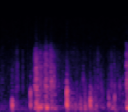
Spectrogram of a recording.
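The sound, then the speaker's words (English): Quick, heavy footsteps thump up a flight of stairs from a house's garage at a hurried pace, ending in a solid thunk at the inside door. No voices. “You get out and race up the stairs to the inside door.”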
